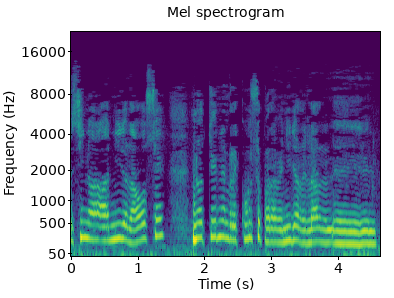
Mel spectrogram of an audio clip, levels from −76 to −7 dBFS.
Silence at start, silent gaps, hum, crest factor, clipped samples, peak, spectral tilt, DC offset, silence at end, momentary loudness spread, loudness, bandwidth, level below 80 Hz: 0 s; none; none; 14 dB; under 0.1%; -4 dBFS; -6.5 dB/octave; under 0.1%; 0 s; 5 LU; -18 LUFS; 12.5 kHz; -38 dBFS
